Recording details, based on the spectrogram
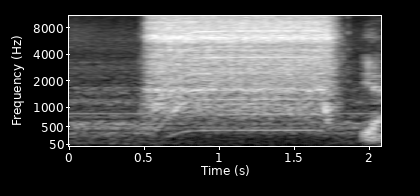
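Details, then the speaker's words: Makita 9.6 V cordless drill run from a DPS5015 programmable buck converter set around 11 V or more, fed by a linear power supply: it spins up quickly to a clean, steady high whine and holds it smoothly before stopping; a normal, healthy run. "so not bad it'll run power tools not that that's what you would use it for but but you could"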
